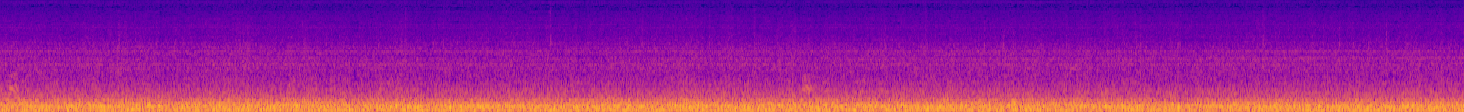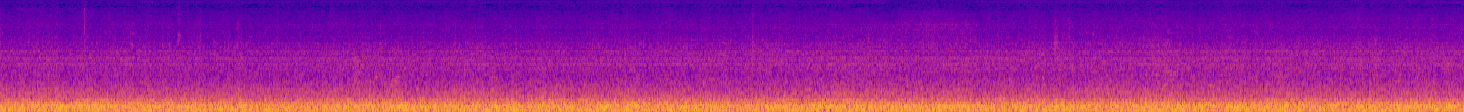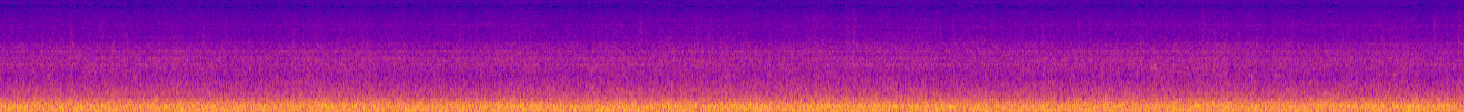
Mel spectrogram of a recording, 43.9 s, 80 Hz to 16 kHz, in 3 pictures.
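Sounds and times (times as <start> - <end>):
airliner cabin engine drone: 0.0 - 43.9.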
